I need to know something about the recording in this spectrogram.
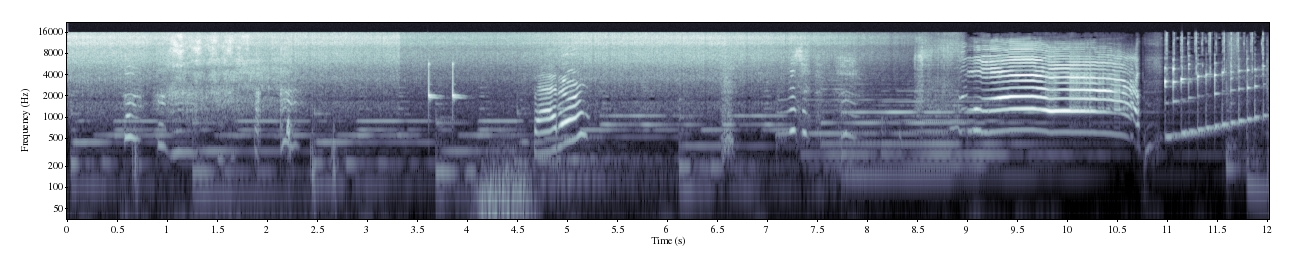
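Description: Cartoon background music, with the hiss of an aerosol air-freshener spray over the first few seconds. A quick rising glide comes about five seconds in, and a long wavering high-pitched cartoon sound near the end.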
